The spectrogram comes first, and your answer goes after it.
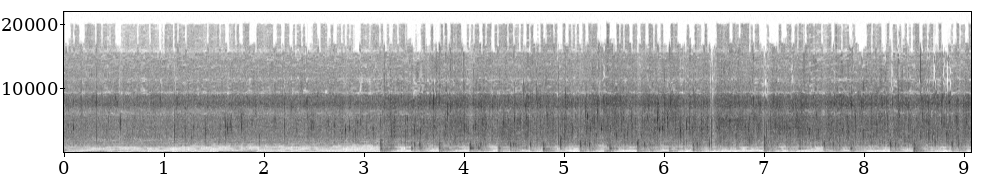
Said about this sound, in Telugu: ఒక రెమ్మ కరివేపాకు తీసుకున్నామండి అది వేసుకొని వేయించుకోవాలి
